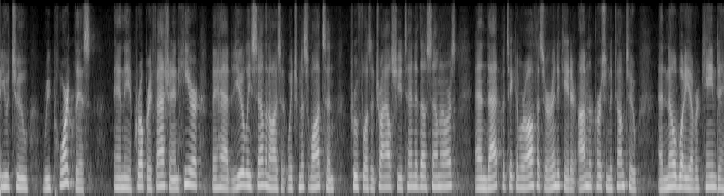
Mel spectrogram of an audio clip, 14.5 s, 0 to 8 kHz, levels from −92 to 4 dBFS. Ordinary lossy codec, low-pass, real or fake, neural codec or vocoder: Opus, 24 kbps; 7.2 kHz; fake; codec, 16 kHz, 0.5 kbps, FunCodec, trained on LibriTTS, 25 frames a second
